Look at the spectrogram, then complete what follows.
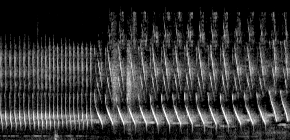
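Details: Canary song used as a training lure to make canaries sing: a very fast pulsed high trill, then a rhythmic series of sharp downslurred whistles, roughly four per second.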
